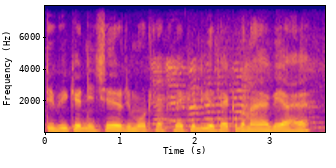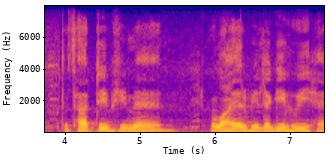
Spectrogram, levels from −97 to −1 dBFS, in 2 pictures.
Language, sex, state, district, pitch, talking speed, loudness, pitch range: Hindi, male, Jharkhand, Deoghar, 140 Hz, 160 wpm, -16 LUFS, 130-145 Hz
